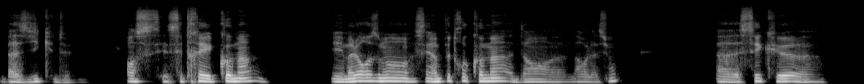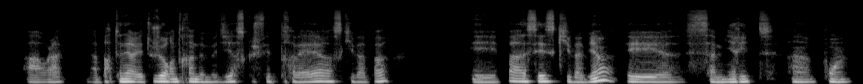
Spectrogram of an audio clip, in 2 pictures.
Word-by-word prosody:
basique 120 Hz, +1 st, -3 dB
de 100 Hz, -2 st, -11 dB, 0.5 s
je -, -, -39 dB
pense 135 Hz, -2 st, +2 dB
c'est 130 Hz, -, -5 dB
c'est 115 Hz, -, -4 dB
très 140 Hz, -4 st, +6 dB
commun 140 Hz, +1 st, +5 dB, 0.7 s
et 130 Hz, -1 st, +2 dB
malheureusement 150 Hz, 0 st, +6 dB
c'est 130 Hz, +2 st, -2 dB
un 135 Hz, 0 st, +7 dB
peu 150 Hz, +4 st, -1 dB
trop 165 Hz, +1 st, -1 dB
commun 150 Hz, -1 st, +4 dB
dans, 125 Hz, -1 st, -4 dB
heu, 115 Hz, -, -12 dB
ma 120 Hz, +1 st, -12 dB
relation, 120 Hz, +8 st, -7 dB, 1.0 s
heu, 120 Hz, -1 st, -1 dB
c'est 145 Hz, +7 st, 0 dB
que, 135 Hz, -, -1 dB
heu 130 Hz, -4 st, +3 dB, 0.8 s
alors 110 Hz, -1 st, -9 dB
voilà, 110 Hz, +2 st, -9 dB, 0.2 s
ma 105 Hz, -3 st, -16 dB
partenaire 130 Hz, +5 st, 0 dB
est 115 Hz, -, -4 dB
toujours 135 Hz, +2 st, +1 dB
en 125 Hz, -, 0 dB
train 130 Hz, 0 st, -2 dB
de 120 Hz, -, -2 dB
me 110 Hz, 0 st, -8 dB
dire 125 Hz, +4 st, -6 dB
ce -, -, -9 dB
que -, -, -20 dB
je -, -, -13 dB
fais -, -, -10 dB
de -, -, -24 dB
travers, 125 Hz, +4 st, -4 dB
ce 130 Hz, -, -11 dB
qui 125 Hz, -, -15 dB
va 110 Hz, -1 st, -11 dB
pas, 130 Hz, +8 st, -6 dB, 0.8 s
et 105 Hz, -1 st, -8 dB
pas 150 Hz, -3 st, -1 dB
assez 135 Hz, 0 st, +1 dB
ce 135 Hz, +1 st, -3 dB
qui 135 Hz, -2 st, -8 dB
va 110 Hz, -1 st, -6 dB
bien 145 Hz, -, +1 dB
et, 115 Hz, -3 st, -1 dB
heu, 110 Hz, -1 st, -8 dB
ça 120 Hz, 0 st, -9 dB
mérite 120 Hz, +3 st, -4 dB
un 115 Hz, -3 st, -6 dB
point. 115 Hz, -2 st, -4 dB
125 Hz, 200 wpm, -21 LUFS, 115-135 Hz, 1.0 s, un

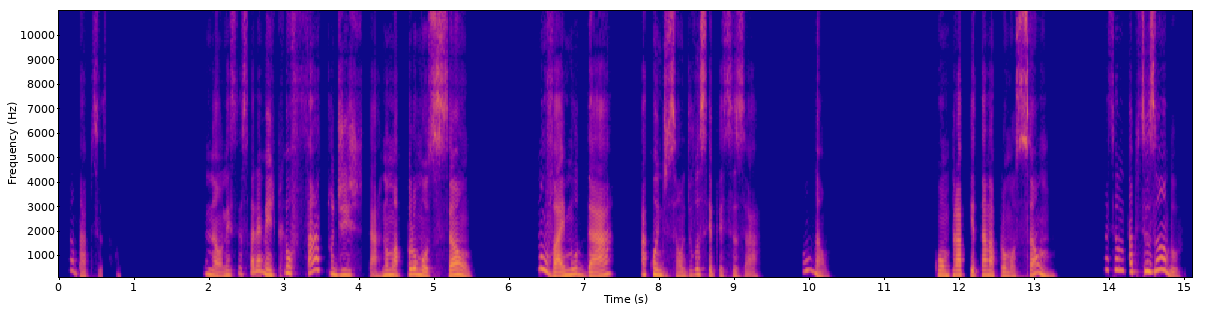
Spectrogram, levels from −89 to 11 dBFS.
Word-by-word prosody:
Não 390 Hz, -, -10 dB
tá -, -, -8 dB
precisando. -, -, -22 dB, 1.1 s
Não 200 Hz, -9 st, -1 dB
necessariamente, 200 Hz, +1 st, 0 dB
porque 290 Hz, -, -1 dB
o 285 Hz, -, +4 dB
fato 415 Hz, -, -2 dB
de 215 Hz, -1 st, +2 dB
estar 195 Hz, -6 st, -7 dB
numa 200 Hz, +1 st, +3 dB
promoção 200 Hz, -3 st, +3 dB, 0.9 s
não 465 Hz, -4 st, +1 dB
vai 170 Hz, -, +4 dB
mudar 200 Hz, +1 st, +2 dB, 0.4 s
a 225 Hz, -, 0 dB
condição 180 Hz, -8 st, +1 dB
de 175 Hz, -, -10 dB
você 215 Hz, -1 st, -1 dB
precisar 165 Hz, -6 st, -10 dB, 0.6 s
ou 390 Hz, +2 st, -8 dB
não. 145 Hz, -1 st, -4 dB, 1.4 s
Comprar 200 Hz, +1 st, +3 dB
porque 205 Hz, -2 st, -2 dB
tá 205 Hz, +2 st, +1 dB
na 190 Hz, -2 st, +2 dB
promoção, 160 Hz, +1 st, -1 dB, 0.9 s
mas 425 Hz, -2 st, -11 dB
você 430 Hz, -, -3 dB
não 405 Hz, -, -3 dB
tá 345 Hz, -2 st, -2 dB
precisando. 360 Hz, -, +2 dB
205 Hz, 125 wpm, -23 LUFS, 175-240 Hz, 1.4 s, o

